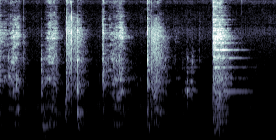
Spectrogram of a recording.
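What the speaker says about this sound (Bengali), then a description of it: "বাদামটা ভাজা চলছে" Peanuts being fried in a pan for a Moghlai paratha meal, stirred in short bursts of scraping, rattling clatter separated by brief pauses, close and fairly quiet.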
